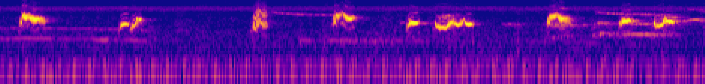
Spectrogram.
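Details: Red-whiskered bulbul kept as a decoy bird, singing short loud warbling phrases of two to four notes roughly once a second, with a faint whistle from another bird, a low pulsing buzz and a steady high tone.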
